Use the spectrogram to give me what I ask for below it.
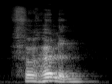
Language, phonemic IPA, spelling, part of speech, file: Dutch, /vərˈɦʏ.lə(n)/, verhullen, verb, Nl-verhullen.ogg
- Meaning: to conceal, to cover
